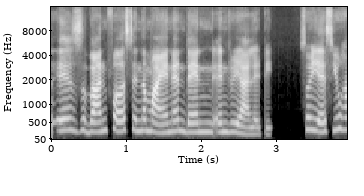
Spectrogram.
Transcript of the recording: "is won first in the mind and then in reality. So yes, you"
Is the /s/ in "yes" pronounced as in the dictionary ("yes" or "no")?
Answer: yes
